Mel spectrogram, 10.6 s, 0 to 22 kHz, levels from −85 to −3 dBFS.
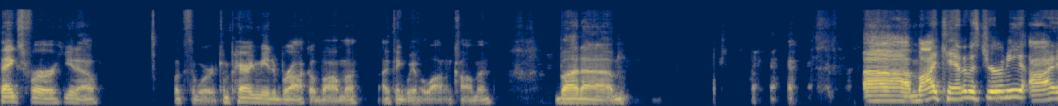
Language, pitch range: English, 110-145 Hz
